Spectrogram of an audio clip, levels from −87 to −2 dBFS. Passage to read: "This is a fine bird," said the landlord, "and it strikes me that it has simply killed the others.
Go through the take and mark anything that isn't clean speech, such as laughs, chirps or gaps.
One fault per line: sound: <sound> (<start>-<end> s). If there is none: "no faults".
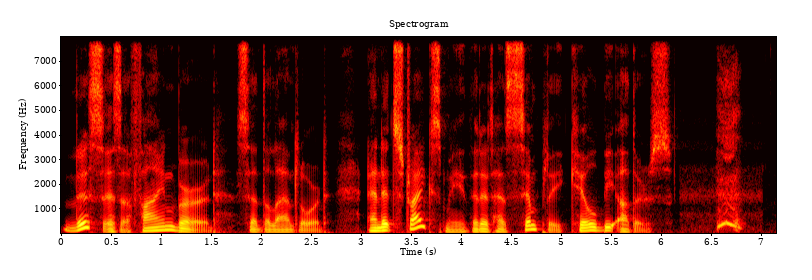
sound: breath (6.5-6.9 s)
